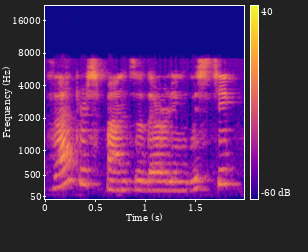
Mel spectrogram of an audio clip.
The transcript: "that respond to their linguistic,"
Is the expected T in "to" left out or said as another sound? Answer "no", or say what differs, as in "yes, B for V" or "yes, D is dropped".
yes, S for T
